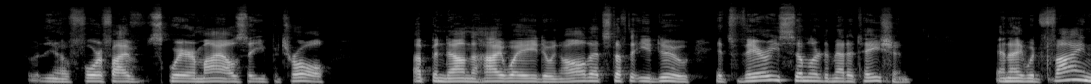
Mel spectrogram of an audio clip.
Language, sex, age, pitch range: English, male, 50-69, 135-160 Hz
